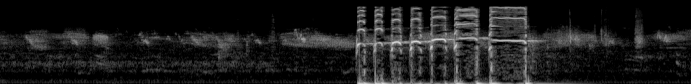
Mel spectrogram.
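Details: With a headless fish at its Dunrovin Ranch nest on 27 June 2018 near 12:48 PM, an osprey calls softly in thin, high whistles, then breaks into a loud two-second run of sharp chirps before easing back.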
